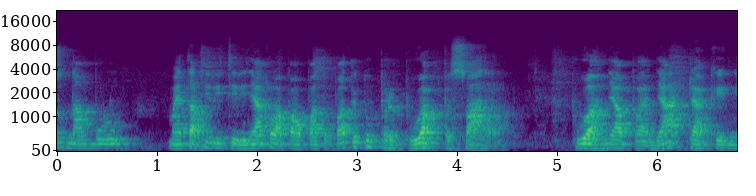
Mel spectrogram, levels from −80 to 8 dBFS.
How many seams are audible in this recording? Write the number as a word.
one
